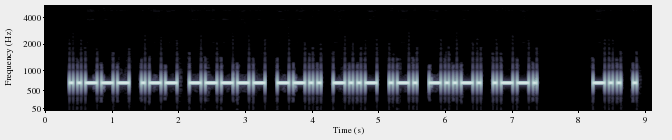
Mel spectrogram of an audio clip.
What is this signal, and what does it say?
Morse code, heard as a keyed tone, about 20 wpm, 700 Hz. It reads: 2W0ZXR/P DE
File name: UK MASTER QSOs TRAINING / 20WPM / UK MASTER QSOs 0019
